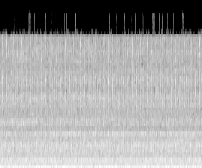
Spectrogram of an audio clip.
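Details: Stethoscope held to the water pump pulley on a running engine with a whine that turns out to be from the alternator pulley: steady even hum, no whine; normal water pump pulley.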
